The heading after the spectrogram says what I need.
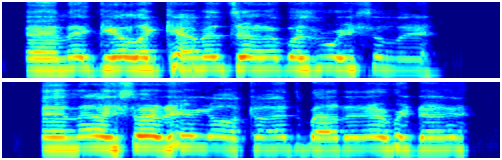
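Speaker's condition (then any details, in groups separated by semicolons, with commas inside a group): Friedreich's ataxia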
